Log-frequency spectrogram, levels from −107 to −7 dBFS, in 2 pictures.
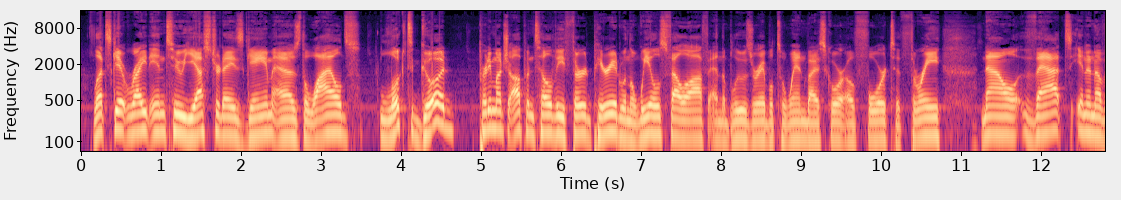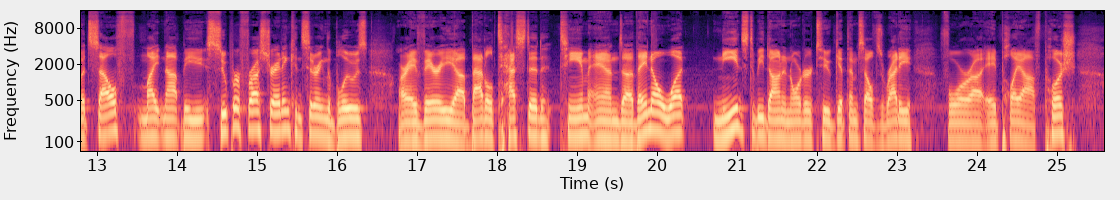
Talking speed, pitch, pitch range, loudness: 180 wpm, 120 Hz, 110-140 Hz, -16 LUFS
